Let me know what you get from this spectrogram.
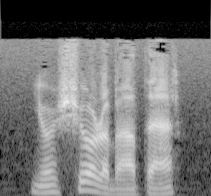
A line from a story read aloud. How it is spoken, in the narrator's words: Helena asked in a worried tone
